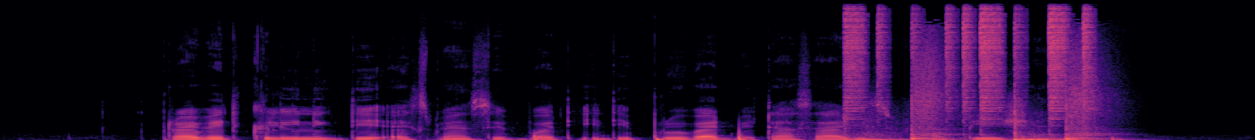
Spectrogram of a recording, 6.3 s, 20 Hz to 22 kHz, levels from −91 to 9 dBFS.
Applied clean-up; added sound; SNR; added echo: none; Drum kit; -4 dB; none.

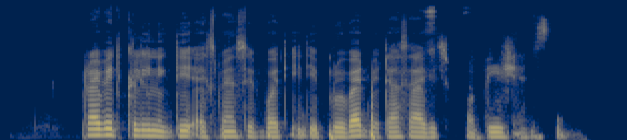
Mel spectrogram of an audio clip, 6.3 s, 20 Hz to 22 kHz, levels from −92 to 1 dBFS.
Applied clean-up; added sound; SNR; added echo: neural mask model Resemble Enhance denoiser.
